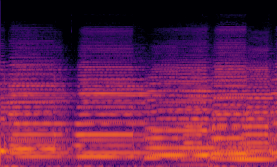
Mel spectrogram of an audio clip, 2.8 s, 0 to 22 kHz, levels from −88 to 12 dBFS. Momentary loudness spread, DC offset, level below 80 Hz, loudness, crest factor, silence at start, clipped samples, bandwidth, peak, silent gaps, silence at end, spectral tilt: 4 LU; under 0.1%; -50 dBFS; -22 LUFS; 14 dB; 0 s; under 0.1%; 12 kHz; -8 dBFS; none; 0 s; -5.5 dB/octave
